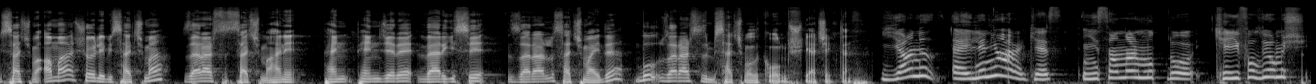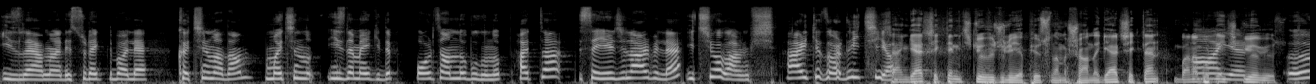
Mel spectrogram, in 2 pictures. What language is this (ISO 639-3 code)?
tur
